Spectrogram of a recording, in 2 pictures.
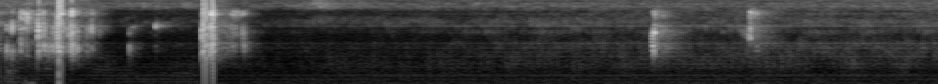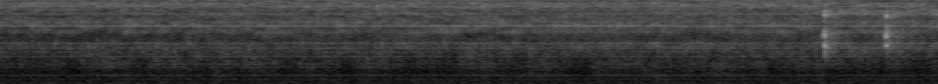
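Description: Computer mouse clicking: two sharp clicks in the first two seconds, two more about five seconds in, and a few faint ones near the end, over a low steady hiss.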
